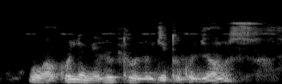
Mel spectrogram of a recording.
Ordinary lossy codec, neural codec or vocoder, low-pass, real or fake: AAC, 48 kbps; codec, 16 kHz, 4 kbps, FreqCodec, smaller model; 7.2 kHz; fake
